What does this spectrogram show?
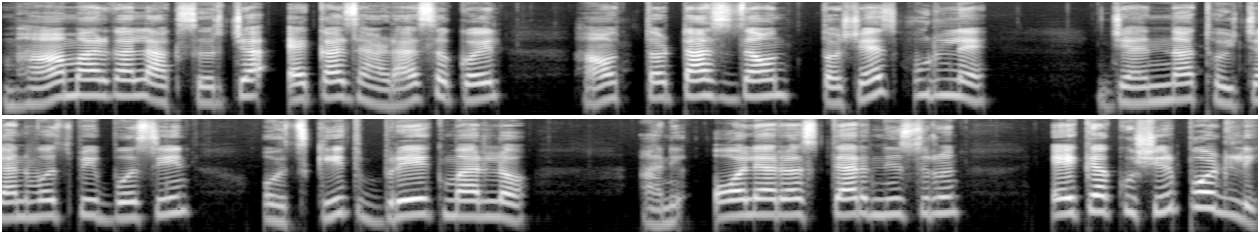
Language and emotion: Goan Konkani, surprised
